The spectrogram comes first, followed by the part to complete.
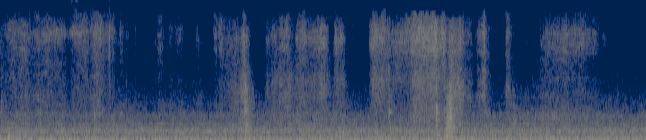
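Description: Near silence: room tone with a faint steady low hum and a few faint rustles and clicks, the clearest about four and a half seconds in.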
